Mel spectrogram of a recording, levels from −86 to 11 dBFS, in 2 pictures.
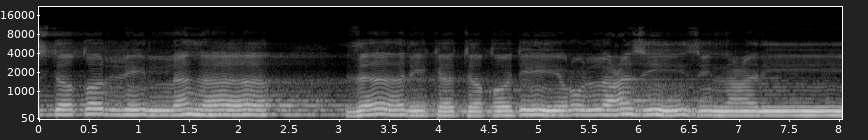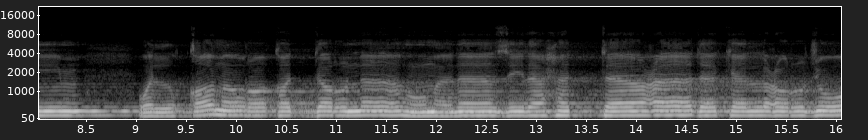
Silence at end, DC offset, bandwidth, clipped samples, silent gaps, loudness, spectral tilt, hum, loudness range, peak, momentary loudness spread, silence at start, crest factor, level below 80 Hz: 0 s; under 0.1%; 6.2 kHz; under 0.1%; none; -19 LUFS; -10 dB/octave; none; 4 LU; -6 dBFS; 8 LU; 0 s; 12 dB; -66 dBFS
